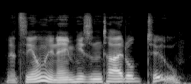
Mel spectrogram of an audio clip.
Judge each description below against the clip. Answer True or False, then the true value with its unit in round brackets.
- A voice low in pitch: True (125 Hz)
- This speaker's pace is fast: True (250 wpm)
